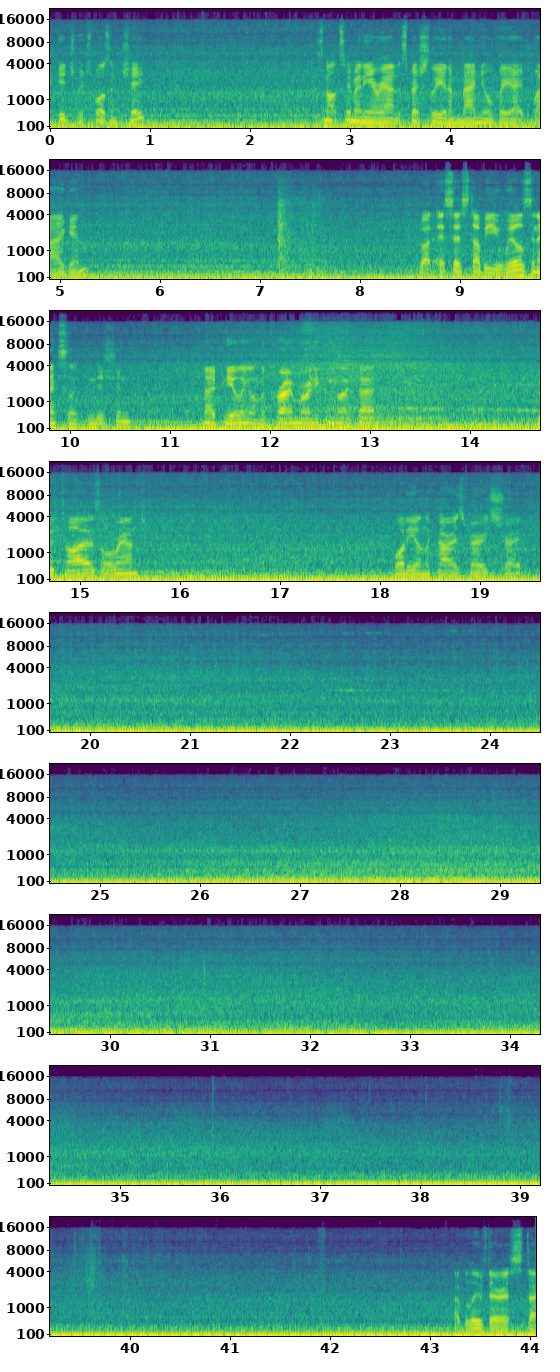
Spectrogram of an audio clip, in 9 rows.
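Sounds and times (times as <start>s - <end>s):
car engine idling: 0.0s - 44.0s.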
